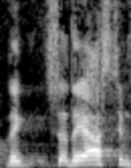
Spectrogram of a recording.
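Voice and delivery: ordinary talk, nothing marked

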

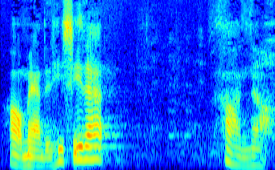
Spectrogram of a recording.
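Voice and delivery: hushed, sinking "oh no"; under the breath, as if caught out; acted quiet dread. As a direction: drop to a soft, low mock worry. Voicing dread of being seen.

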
